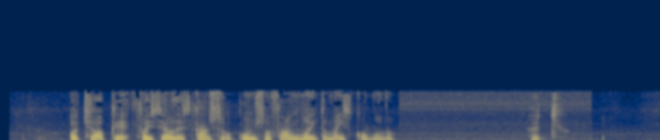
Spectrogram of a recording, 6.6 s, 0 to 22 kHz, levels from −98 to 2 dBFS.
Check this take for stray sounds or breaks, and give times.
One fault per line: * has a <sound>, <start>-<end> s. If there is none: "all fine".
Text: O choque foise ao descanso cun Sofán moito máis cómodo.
* has a sneeze, 5.2-5.7 s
